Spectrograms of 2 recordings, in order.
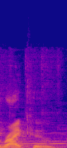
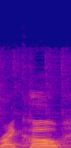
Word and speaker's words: Raikou: kind of like ampharos if i'm not thinking i might say raikou by mistake because i was just so used to saying raikou so even though now I kind of know it's right co I don't have that big of a problem with it or anything but it's hard for me to think that automatically I still kind of automatically default to raikou number 6 drapion this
